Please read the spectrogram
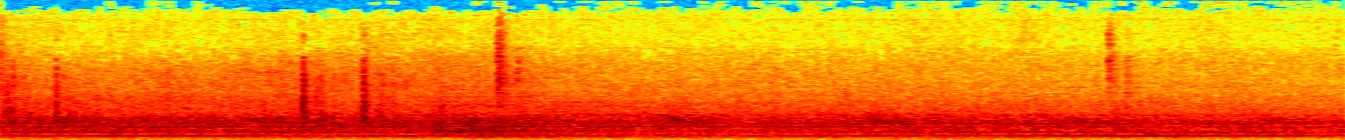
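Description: Steady city background hiss with a constant machine hum and a few faint ticks.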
